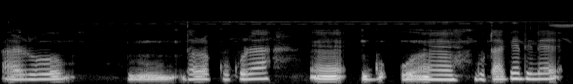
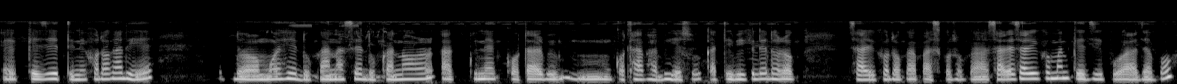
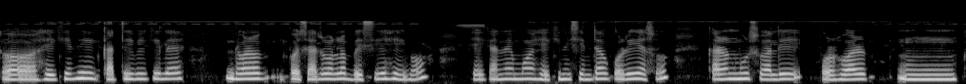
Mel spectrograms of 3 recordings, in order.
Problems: none marked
